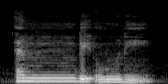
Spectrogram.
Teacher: We replace the nun sakinah here with a meme, and we maintain the ghunna, ambiuni. The reason for that is that the meme, the letter meme, is a middle letter between ba and nun.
